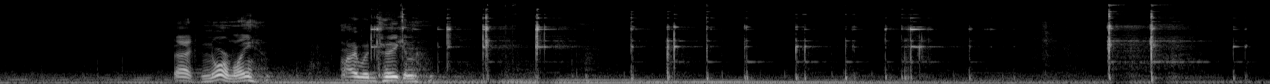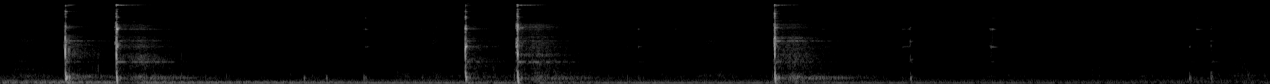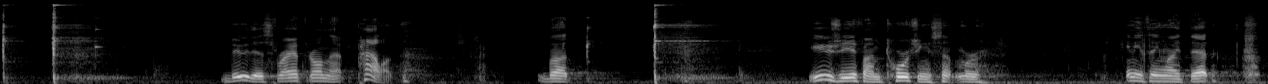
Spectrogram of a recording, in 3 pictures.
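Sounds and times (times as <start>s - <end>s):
low hum: 0.0s - 38.0s
steel parts knocking together: 3.4s - 12.6s, 13.3s - 14.8s, 17.3s - 19.5s, 20.4s - 22.0s, 24.6s - 27.0s, 31.2s - 33.1s.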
